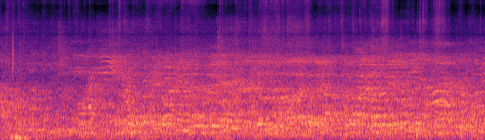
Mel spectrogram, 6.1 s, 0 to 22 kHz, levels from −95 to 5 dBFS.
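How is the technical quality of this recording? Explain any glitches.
No glitches or faults are audible.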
